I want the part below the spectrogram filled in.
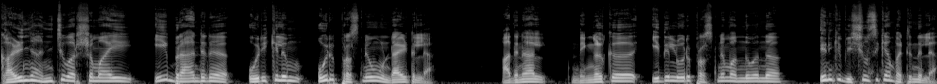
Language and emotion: Malayalam, surprised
